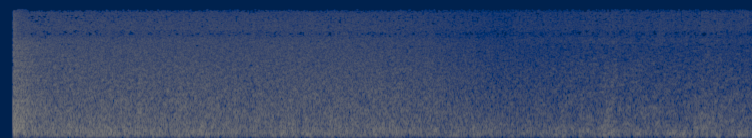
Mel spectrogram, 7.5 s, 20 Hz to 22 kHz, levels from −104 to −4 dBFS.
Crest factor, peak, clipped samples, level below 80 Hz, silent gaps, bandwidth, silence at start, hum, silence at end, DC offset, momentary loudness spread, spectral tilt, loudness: 24 dB; -34 dBFS; under 0.1%; -86 dBFS; none; 16.5 kHz; 0.1 s; none; 0 s; under 0.1%; 8 LU; -3 dB/octave; -57 LUFS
